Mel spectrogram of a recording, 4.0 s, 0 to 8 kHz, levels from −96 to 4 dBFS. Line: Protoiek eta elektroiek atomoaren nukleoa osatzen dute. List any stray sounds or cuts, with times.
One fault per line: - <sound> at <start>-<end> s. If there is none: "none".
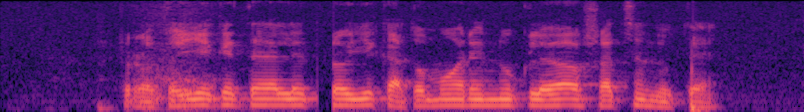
- dropout at 1.6-1.7 s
